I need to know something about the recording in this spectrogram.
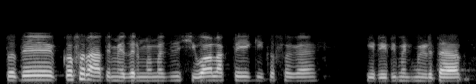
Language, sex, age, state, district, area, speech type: Marathi, male, 30-45, Maharashtra, Yavatmal, rural, conversation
